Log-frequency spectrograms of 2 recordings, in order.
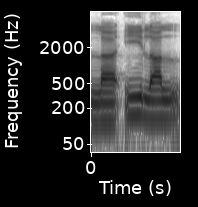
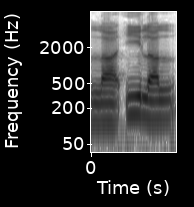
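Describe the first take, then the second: The two takes are said the same way.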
